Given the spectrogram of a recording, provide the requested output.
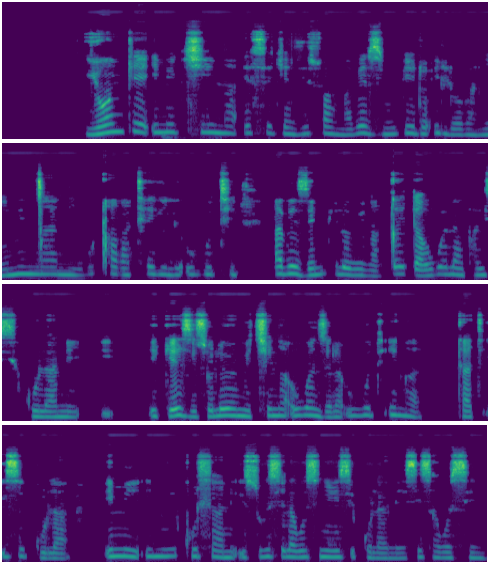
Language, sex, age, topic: North Ndebele, male, 36-49, health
